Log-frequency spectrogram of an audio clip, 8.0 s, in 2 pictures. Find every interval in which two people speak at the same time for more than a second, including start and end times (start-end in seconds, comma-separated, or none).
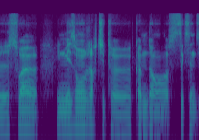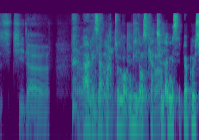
5.6-7.3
